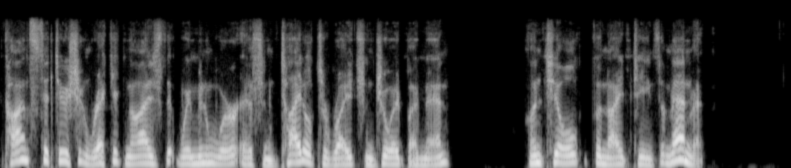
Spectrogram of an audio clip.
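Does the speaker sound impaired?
No.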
